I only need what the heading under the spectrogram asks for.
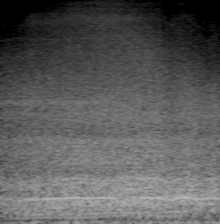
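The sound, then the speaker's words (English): Continuous traffic at the intersection of Preston Highway and Fern Valley Road at noon on a Thursday, with a steady engine rumble and tire hum as vehicles move through, loud and unbroken, with no voices. “At noon on a recent Thursday, there was steady traffic at the intersection of Preston Highway and Fern Valley Road.”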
